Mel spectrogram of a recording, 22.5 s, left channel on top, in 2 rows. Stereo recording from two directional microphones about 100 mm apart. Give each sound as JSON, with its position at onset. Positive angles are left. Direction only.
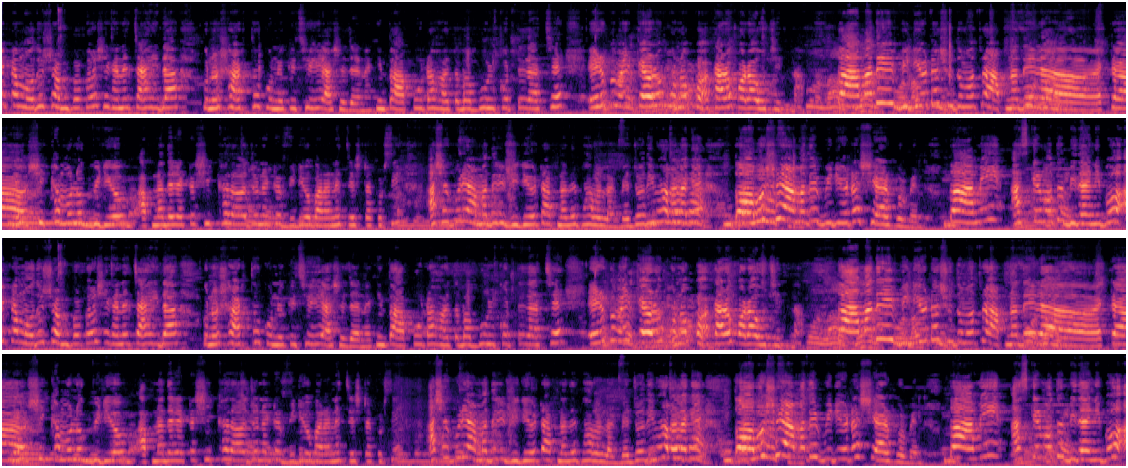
{"t": 0.1, "sound": "a woman's voice", "side_deg": -15}
{"t": 1.0, "sound": "a woman's voice", "side_deg": -30}
{"t": 2.0, "sound": "a woman's voice", "side_deg": -20}
{"t": 5.5, "sound": "a woman's voice", "side_deg": -30}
